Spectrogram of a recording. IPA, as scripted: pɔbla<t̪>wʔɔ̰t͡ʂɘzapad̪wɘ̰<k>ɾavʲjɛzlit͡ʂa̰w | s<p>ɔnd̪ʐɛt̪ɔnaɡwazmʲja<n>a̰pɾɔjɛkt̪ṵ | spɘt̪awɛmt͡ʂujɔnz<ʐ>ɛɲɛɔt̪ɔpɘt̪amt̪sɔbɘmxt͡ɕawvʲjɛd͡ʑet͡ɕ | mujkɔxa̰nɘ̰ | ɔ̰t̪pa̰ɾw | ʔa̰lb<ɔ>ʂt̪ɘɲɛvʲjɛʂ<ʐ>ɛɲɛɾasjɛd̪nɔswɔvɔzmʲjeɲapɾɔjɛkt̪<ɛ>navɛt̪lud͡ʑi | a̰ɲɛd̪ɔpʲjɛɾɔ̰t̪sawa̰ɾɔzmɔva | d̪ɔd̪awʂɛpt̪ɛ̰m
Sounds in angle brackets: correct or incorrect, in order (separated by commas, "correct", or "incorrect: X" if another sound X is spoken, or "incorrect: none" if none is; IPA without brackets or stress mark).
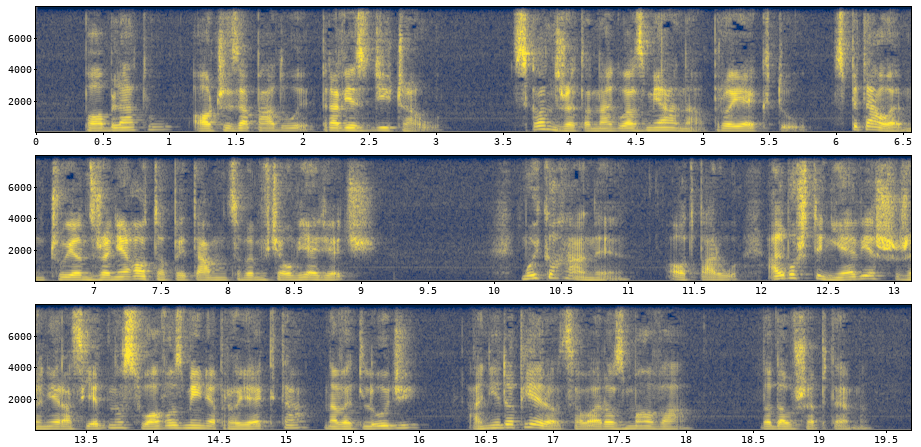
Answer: correct, incorrect: p, incorrect: k, correct, correct, correct, correct, incorrect: a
